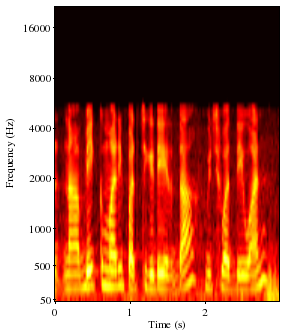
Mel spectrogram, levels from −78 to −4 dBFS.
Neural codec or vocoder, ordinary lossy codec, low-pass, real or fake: none; none; 5.4 kHz; real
